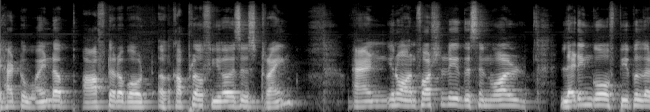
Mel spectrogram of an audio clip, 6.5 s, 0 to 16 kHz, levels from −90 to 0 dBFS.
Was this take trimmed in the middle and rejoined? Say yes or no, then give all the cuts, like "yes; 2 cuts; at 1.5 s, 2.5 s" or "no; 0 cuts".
yes; 1 cut; at 3.8 s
